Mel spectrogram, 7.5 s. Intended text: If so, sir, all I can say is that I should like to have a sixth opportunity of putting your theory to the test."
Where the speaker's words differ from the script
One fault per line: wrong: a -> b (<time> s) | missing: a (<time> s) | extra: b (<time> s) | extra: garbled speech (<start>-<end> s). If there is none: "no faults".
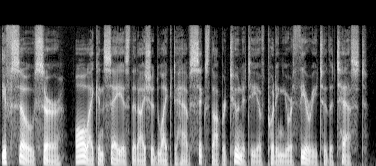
missing: a (3.8 s)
